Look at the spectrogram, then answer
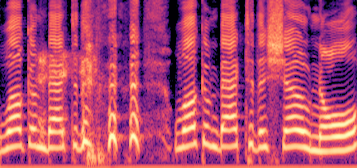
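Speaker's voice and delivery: high, giggling, laughing stumble through a restart. Host welcoming a returning guest back to the show, laughing while talking. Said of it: "I am sorry I'm laughing".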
